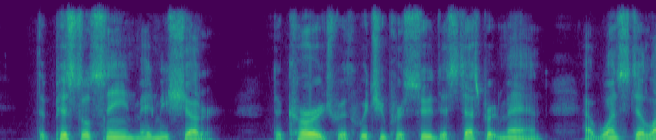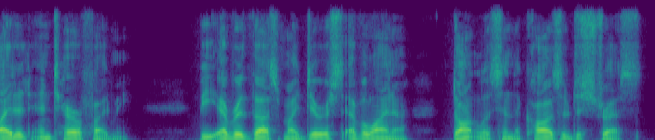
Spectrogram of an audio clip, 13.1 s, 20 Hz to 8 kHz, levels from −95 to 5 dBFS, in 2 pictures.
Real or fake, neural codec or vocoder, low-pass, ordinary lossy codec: real; none; 7.2 kHz; Opus, 64 kbps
